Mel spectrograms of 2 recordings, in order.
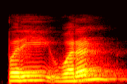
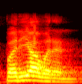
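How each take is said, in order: First: परिवरण said slowly as a wrong option; wrong version, drawn out. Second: पर्यावरण said loud and clear as the right form; right version, loud. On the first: Teacher to class, slowly sounding the wrong form परिवरण. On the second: Teacher to class, loudly giving the correct पर्यावरण. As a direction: announce पर्यावरण firmly as the answer. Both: Shown as a demonstration. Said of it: "पर्यावरण या परिवरण?".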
